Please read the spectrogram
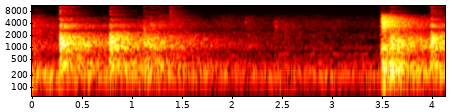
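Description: Celluloid-type table tennis ball being struck by rubber-faced rackets and bouncing on the table during a rally. Four quick, sharp clicks come in the first second and a half, then a louder hit about three and a half seconds in, each ringing on briefly in the room.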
